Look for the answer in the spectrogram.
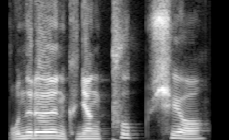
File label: neutral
